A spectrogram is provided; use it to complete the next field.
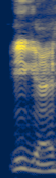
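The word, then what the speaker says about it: Ige: featherweight we had dan i forgot to pronounce it egay thank you moving up to 11.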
